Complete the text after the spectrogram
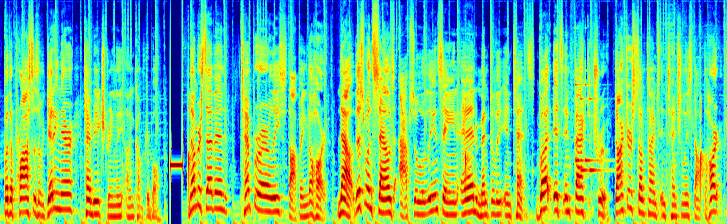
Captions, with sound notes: but the process of getting there can be extremely uncomfortable. (beep) Number seven, temporarily stopping the heart. Now, this one sounds absolutely insane and mentally intense, but it's in fact true. (bell dinging) Doctors sometimes intentionally stop the heart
